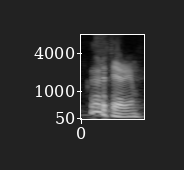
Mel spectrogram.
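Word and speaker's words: κληρωτήριον: Clarit as in like clarity. Okay. Clittherium more or less.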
